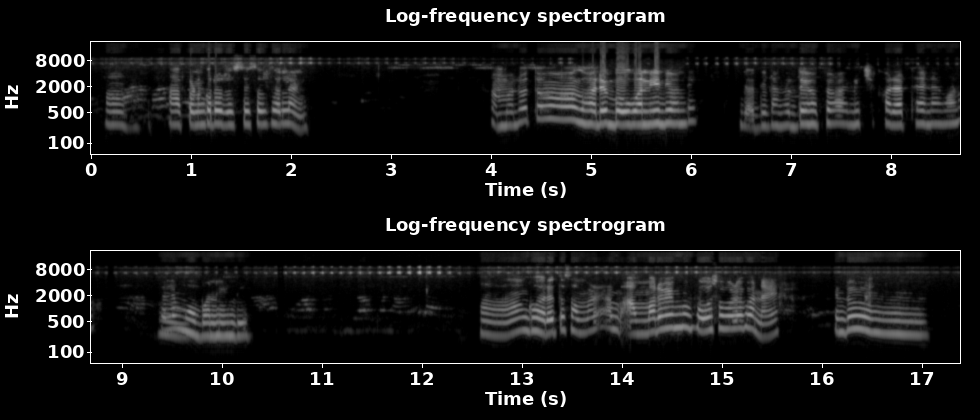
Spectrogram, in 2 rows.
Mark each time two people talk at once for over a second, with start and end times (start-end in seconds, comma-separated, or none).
none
